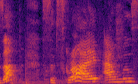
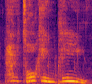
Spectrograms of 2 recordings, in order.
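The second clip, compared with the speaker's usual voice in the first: librarian; 5 semitones higher, 11 dB louder, slower than usual. Acted. Librarian scolding child.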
